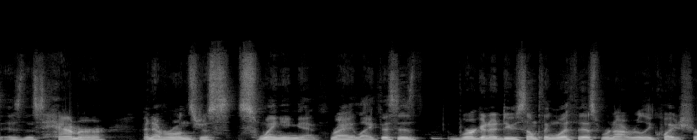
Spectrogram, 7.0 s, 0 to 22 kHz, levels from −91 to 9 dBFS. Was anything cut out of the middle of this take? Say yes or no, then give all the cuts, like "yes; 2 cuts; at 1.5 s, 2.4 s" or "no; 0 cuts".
no; 0 cuts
